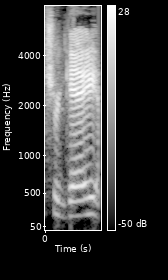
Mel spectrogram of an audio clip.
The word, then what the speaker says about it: Tregaye: Well, I am Chef Tregaye.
